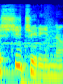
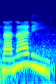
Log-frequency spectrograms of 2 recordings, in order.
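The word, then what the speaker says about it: 七輪: E qua infatti si legge Shichirin. Nanarin.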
